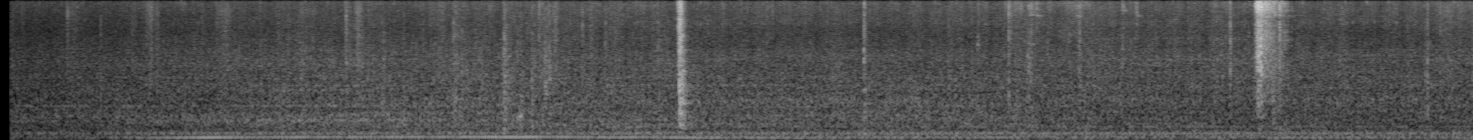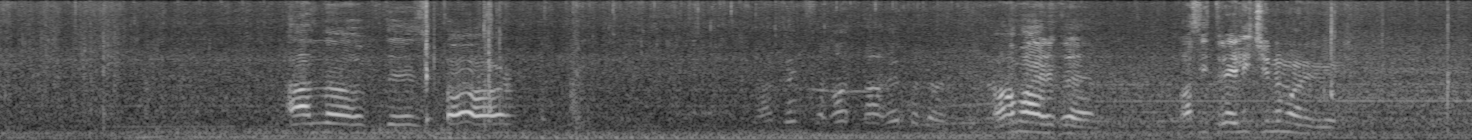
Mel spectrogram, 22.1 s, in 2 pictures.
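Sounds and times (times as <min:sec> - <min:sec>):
vehicle engine idling: 0:00.1 - 0:22.0
sharp knocks of gear moving: 0:07.3 - 0:09.8.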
